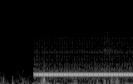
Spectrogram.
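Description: A steady, unbroken telephone dial tone switches on abruptly after a moment of low background rumble and holds loud and even to the end, with no one speaking.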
